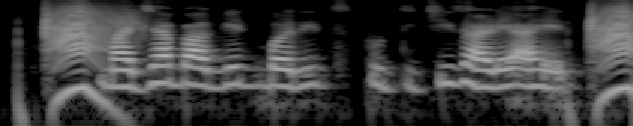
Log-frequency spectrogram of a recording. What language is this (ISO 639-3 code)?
mar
